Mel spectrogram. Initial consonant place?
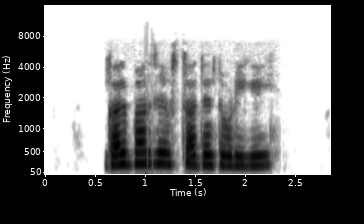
velar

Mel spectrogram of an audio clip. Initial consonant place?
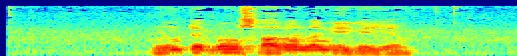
glottal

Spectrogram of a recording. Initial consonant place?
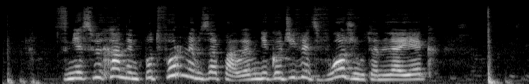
alveolar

